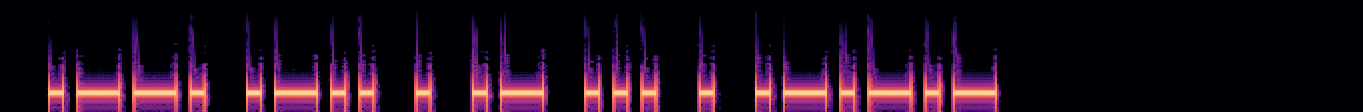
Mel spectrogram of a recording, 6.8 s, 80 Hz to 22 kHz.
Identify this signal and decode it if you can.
Morse code, heard as a keyed tone, about 17 wpm, 700 Hz. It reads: PLEASE.
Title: Sentences from Top 1500 Words 17wpm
